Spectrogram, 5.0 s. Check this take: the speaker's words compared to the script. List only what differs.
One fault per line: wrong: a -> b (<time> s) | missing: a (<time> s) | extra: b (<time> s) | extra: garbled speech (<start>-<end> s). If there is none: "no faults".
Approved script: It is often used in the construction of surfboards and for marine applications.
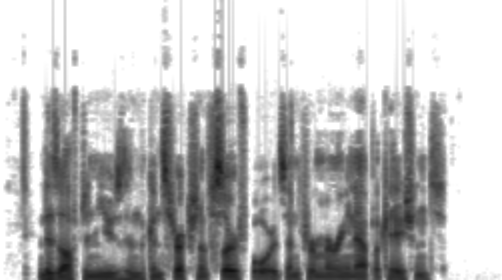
no faults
